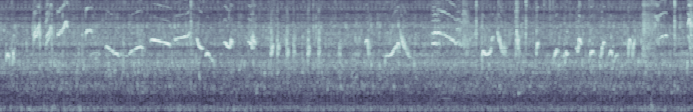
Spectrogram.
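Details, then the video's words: Oriental magpie-robin singing vigorously, paired with flowing water as therapy for caged birds that stop singing: rapid run of sharp whistled notes, chirps and upslurs, near-continuous phrases over constant low water noise. "kacer gacor kombinasi suara air cocok buat terapi burung macet"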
